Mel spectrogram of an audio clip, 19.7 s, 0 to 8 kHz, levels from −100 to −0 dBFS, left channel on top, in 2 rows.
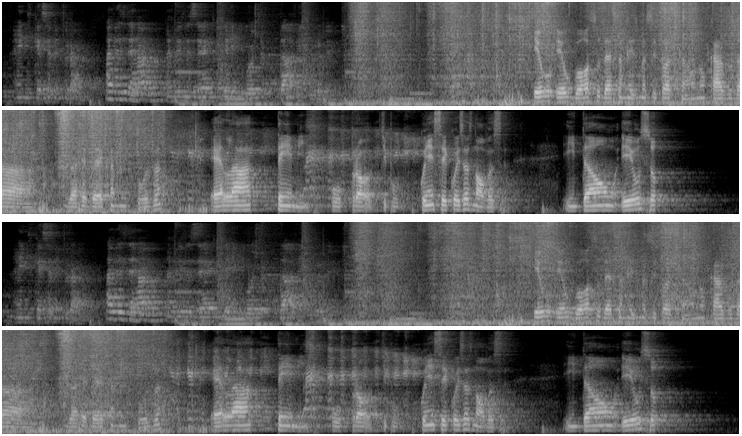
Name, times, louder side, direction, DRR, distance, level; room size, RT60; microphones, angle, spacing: voice 1, 0.1-1.1 1.4-4.4, equal, 60° left, -9 dB, 2.8 m, -48 dB
sound 1, 2.3-11.8, equal, 5° right, 1.1 m, -51 dB
sound 2, 4.5-12.0, left 4 dB, 90° left, 2.3 m, -37 dB
voice 2, 6.0-13.2 13.5-14.0 14.2-16.6 17.4-18.6, left 5 dB, 30° left, 12 dB, 0.4 m, -33 dB
sound 3, 9.9-11.8 12.0-13.4 13.8-15.7, right 3 dB, 30° right, 2.0 m, -47 dB
15.0 x 5.4 x 8.1 m, 1.3 s
head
